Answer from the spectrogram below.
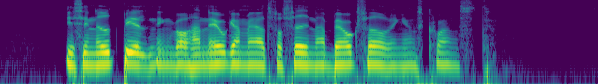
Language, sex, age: Swedish, male, 45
